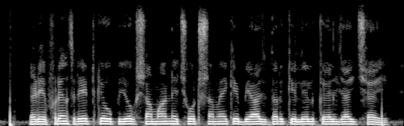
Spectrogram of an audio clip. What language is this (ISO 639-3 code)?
mag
